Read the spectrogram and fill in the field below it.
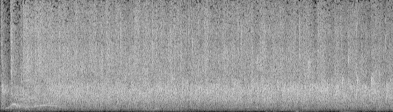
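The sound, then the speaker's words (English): A large crowd applauds steadily, a dense, sustained wash of clapping that stays loud and even from start to finish, with a faint voice briefly rising near the beginning. “I really like that our audience will applaud us if we don't shower.”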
